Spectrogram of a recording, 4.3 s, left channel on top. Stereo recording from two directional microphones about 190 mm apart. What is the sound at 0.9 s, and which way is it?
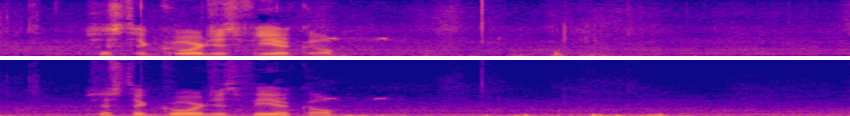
Speech, 5° left (ahead or behind).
